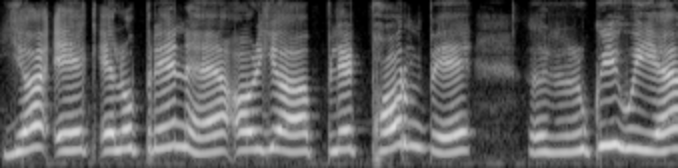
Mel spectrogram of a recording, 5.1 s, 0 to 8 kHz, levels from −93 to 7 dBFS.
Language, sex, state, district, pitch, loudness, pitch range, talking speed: Hindi, female, Bihar, Supaul, 325 Hz, -15 LUFS, 305-350 Hz, 130 wpm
